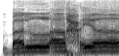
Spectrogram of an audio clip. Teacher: Mat asli jumpa hamzah dalam satu perkataan, so kita kena panjang 4 atau 5 harakat. Hukumnya mat wajib muttasil.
